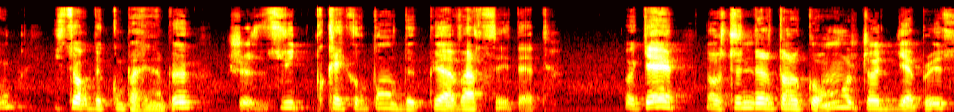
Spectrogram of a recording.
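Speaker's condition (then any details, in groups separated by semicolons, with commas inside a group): Primary progressive multiple sclerosis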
